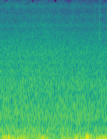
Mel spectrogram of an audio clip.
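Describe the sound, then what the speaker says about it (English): Ocean waves crash in along the coastline at Porth Ysgo Beach, a steady rushing surf roar with some wind buffeting the microphone, continuous and close. "looking along the coastline, all the waves crashing in"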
